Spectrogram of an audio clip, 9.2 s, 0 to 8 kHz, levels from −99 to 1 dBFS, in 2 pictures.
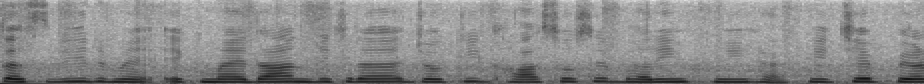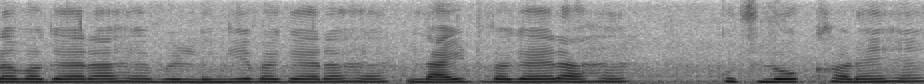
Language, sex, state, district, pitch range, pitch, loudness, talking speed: Hindi, female, Bihar, Begusarai, 250-270 Hz, 260 Hz, -17 LUFS, 180 wpm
